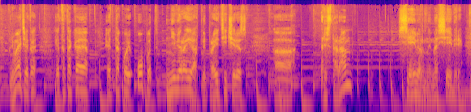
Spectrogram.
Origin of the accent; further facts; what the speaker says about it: Moscow, Russia; moved away as an adult; also born or lived in Magadan / United States; Я вообще люблю Москву. Я же здесь родился не так давно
